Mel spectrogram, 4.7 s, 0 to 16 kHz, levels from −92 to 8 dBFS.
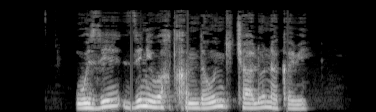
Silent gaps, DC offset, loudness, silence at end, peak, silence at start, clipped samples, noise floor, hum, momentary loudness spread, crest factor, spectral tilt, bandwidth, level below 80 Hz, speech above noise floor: none; under 0.1%; -13 LUFS; 0.85 s; 0 dBFS; 0.95 s; under 0.1%; -75 dBFS; none; 9 LU; 14 dB; -7.5 dB/octave; 11 kHz; -52 dBFS; 62 dB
